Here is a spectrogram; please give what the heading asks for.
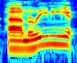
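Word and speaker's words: Mareanie: And this week I am going to talk about Marini. I don't know if that's how you actually say it, but that's what I'm going to go with. Marini and its evolution, Toxapex. Marini and Toxapex are both poison water Pokemon.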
